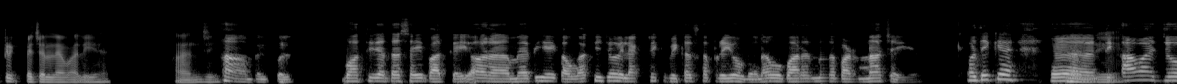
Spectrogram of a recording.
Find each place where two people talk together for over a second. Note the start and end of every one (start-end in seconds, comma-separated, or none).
none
